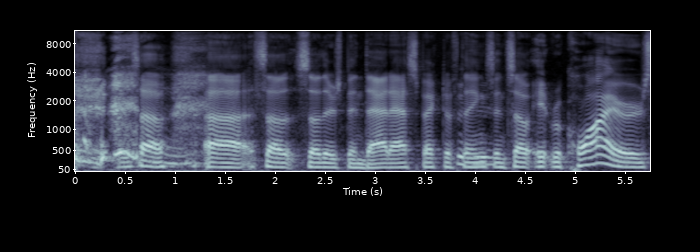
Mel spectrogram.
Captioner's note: laughter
